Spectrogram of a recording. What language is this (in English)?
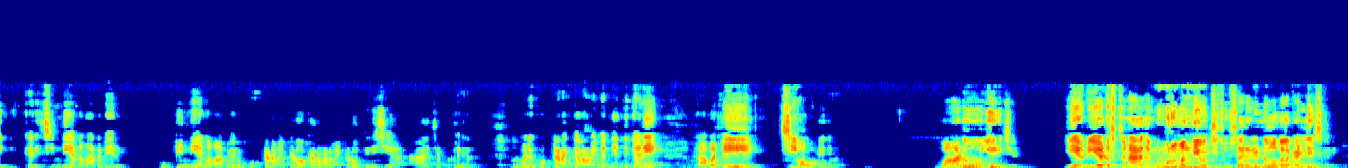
Telugu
